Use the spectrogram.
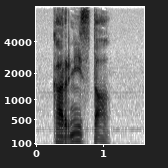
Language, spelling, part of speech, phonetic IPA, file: Polish, karnista, noun, [karʲˈɲista], Pl-karnista.ogg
